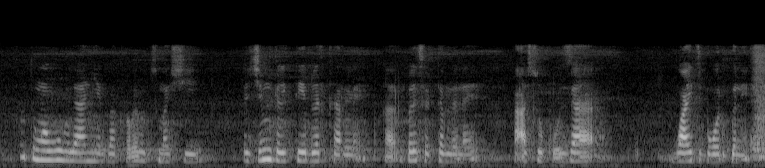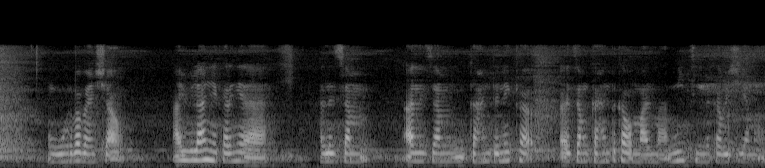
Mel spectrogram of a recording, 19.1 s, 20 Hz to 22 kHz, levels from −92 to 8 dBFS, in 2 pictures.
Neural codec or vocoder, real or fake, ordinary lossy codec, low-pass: none; real; AAC, 48 kbps; 7.2 kHz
